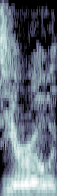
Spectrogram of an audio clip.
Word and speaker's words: Xero: I use Xero. It's spelled X-E-R-O.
